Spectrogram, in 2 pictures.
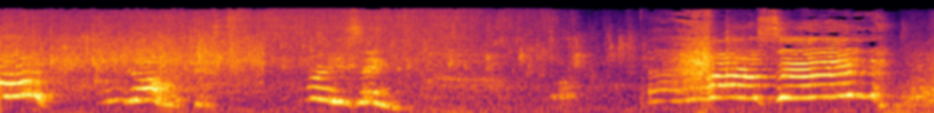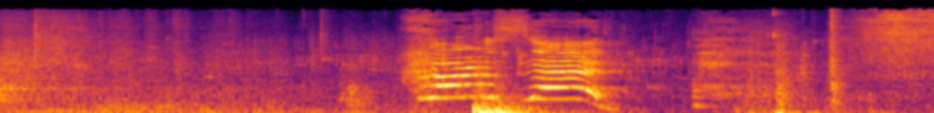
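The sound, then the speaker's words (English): Water runs steadily from a shower or tap as hair is washed, a hiss that continues throughout, broken by a person's voiced exclamations and gasps as the water suddenly goes stone cold. “The water, it just went stone cold. Oh, no. Right in the middle of washing my hair.”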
